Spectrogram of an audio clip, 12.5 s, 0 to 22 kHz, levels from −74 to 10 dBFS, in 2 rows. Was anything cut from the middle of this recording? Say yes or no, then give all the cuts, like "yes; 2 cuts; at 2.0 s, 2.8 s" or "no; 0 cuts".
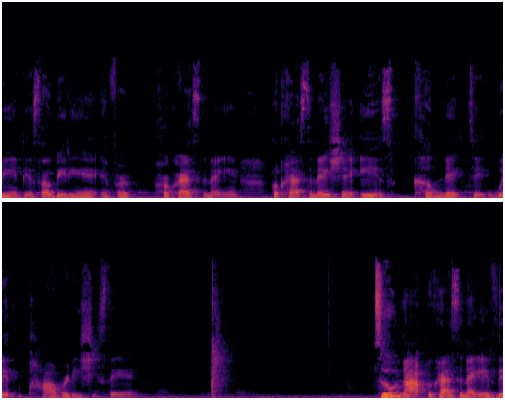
no; 0 cuts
